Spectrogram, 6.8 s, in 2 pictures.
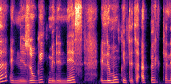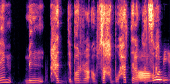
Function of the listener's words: taking over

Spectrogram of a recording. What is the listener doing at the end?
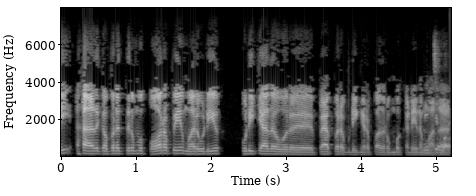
taking over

